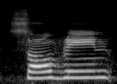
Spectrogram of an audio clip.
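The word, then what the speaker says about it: sovereign: चलिए next number seven पर है ई आई जी एन। इसको एन करके प्रोनाउंस करेंगे। जैसे रेन फॉरेन सोवरन और यहां पर है फेन और यह है रेस।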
